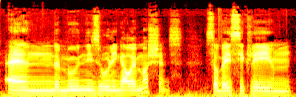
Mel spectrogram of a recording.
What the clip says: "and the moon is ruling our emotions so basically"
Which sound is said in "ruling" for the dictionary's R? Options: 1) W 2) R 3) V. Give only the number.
2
